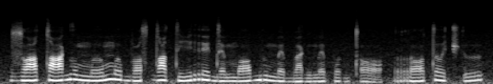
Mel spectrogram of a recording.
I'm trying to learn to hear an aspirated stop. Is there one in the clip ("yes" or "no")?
no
